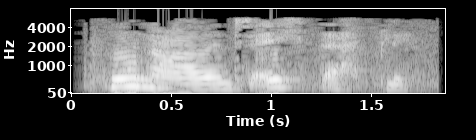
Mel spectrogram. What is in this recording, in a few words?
icelandic she only has one apple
